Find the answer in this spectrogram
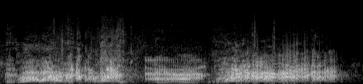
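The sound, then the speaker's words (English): A flock of sheep bleats in loud, raspy, overlapping cries, with one steadier, more tuneful bleat in the middle, and only the faintest hint of bells among them. “Sheep and Bells, Animal Flock, 138424.wave.”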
